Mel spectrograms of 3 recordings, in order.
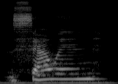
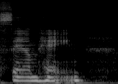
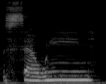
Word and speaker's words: Samhain: looks exactly like that, Samhain. Although that is not the proper pronunciation. It is a Gaelic term, so it has Gaelic roots, and when it comes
